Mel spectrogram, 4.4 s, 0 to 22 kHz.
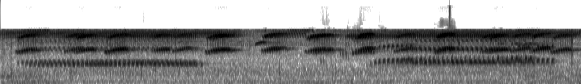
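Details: Night chorus of frogs at a foam nest at a waterhole in Sabi Sand, South Africa, 03:40, January 2021. Rapid overlapping upswept chirps fill the air, with long even droning tones running beneath.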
